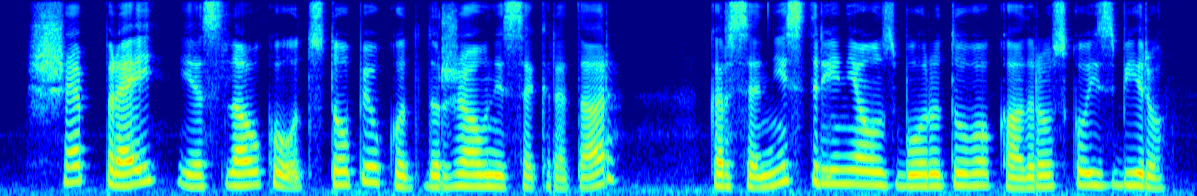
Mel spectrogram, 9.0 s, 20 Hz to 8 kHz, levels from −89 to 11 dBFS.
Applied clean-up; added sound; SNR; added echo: none; none; none; none.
